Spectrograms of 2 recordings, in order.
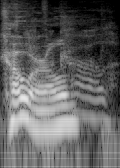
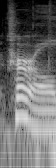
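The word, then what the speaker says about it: Coeurl: loose oh who oh big corl a curl that's it yeah that's how you pronounce it mhm oh just look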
